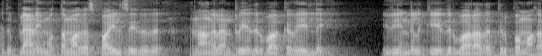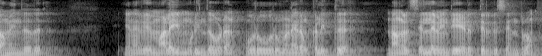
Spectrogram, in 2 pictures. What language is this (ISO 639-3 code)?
tam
